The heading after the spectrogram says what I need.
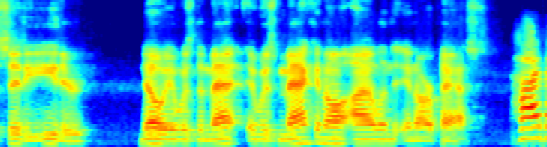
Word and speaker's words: Mackinac: It's pronounced Mackinac.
